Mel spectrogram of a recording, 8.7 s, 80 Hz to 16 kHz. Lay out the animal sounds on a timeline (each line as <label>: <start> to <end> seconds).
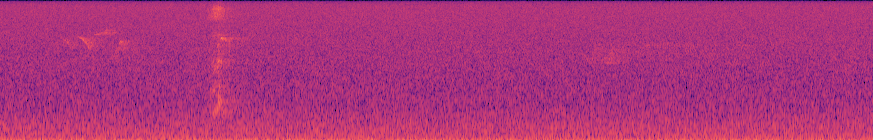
Magnolia Warbler (Setophaga magnolia): 0.4 to 1.3 seconds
